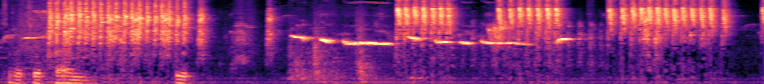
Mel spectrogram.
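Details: Captive spotted blue-winged leafbird learning mimicked fills. Harsh buzzing bursts frame a run of falling whistled notes given in quick succession, with low rasping notes near the start.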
